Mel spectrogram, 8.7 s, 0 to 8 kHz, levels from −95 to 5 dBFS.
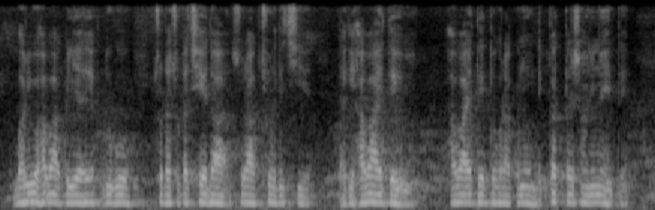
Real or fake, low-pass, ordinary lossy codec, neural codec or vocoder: fake; 7.2 kHz; AAC, 48 kbps; vocoder, 44.1 kHz, 80 mel bands, Vocos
